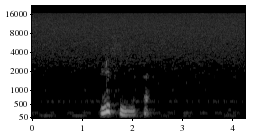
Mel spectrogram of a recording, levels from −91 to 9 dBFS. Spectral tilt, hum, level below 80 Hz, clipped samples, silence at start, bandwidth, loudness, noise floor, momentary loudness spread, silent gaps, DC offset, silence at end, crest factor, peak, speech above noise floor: -5.5 dB/octave; none; -86 dBFS; under 0.1%; 0 s; 17 kHz; -43 LUFS; -56 dBFS; 18 LU; none; under 0.1%; 0 s; 20 dB; -22 dBFS; 19 dB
